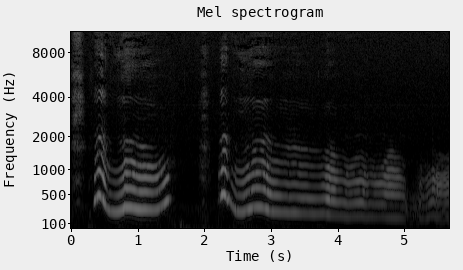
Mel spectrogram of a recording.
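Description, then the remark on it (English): A person mimics a dog's mournful whine: two drawn-out, wavering wails, the first short and rising, the second long and slowly sinking, then a brief broken whimper at the end. “And he finally he lays his head right down on the edge of the boat trailer and he's going”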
